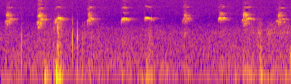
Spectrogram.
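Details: A degu gives a constant series of sharp, high squeaky chirps spaced about half a second apart, with rustling clicks near the start.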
